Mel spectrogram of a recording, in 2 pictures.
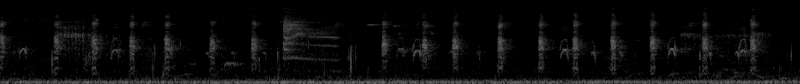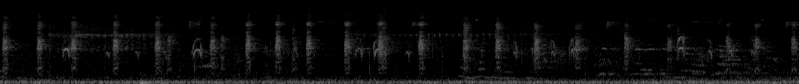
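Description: Birds squawking sharply over and over, about three calls a second, scolding at the cat on the path. A few rising whistled notes come in about three seconds in, over a steady low rumble.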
